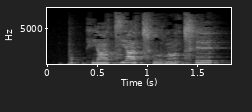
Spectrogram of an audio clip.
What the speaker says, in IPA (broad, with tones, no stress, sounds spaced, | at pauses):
p ɔ˨ k̚ h j a˧ t͡s j a˥˧ t͡sʰ u˨˩ l ɔ̃˧ t͡sʰ e˦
